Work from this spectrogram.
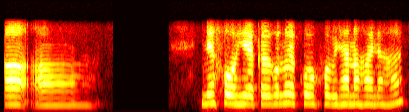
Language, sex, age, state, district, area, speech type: Assamese, female, 30-45, Assam, Majuli, urban, conversation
